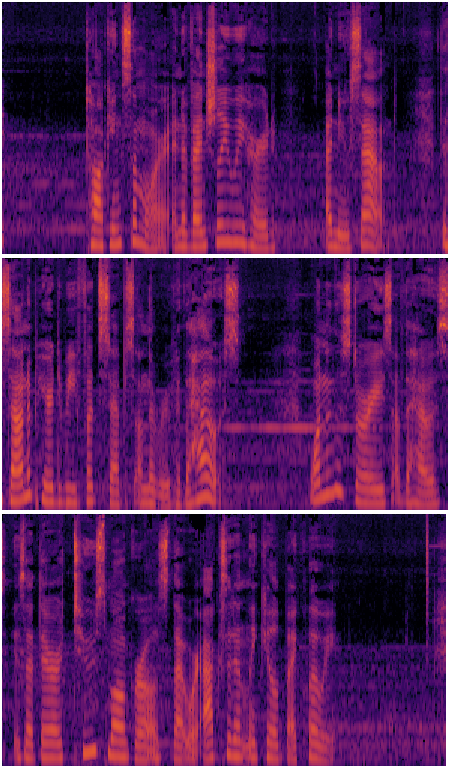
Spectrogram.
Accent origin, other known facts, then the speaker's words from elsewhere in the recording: Canada; I'm in little old Canada where the polar bears are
